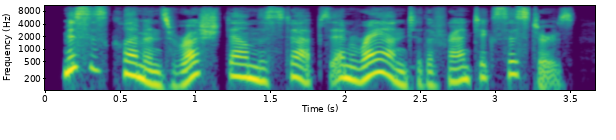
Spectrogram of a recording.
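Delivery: plain reading voice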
